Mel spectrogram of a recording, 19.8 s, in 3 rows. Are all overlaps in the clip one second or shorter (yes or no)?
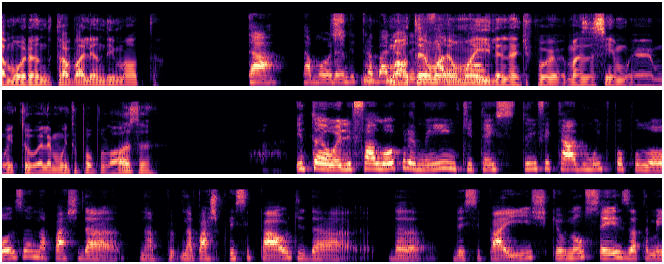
no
